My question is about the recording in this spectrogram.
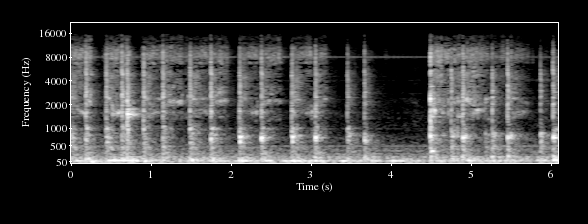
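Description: Steel spoon stirring ground rice cooking in water in a stainless steel pot, clinking and scraping against the pan several times a second, with a short pause just past the middle.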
